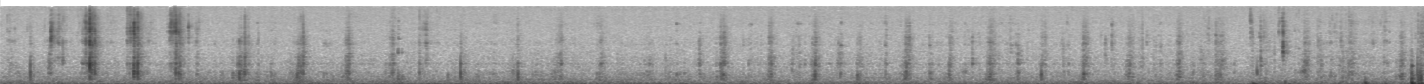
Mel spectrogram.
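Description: Close-miked crunching bites into a raw green chili pepper: three sharp crunches about a second in, then steady chewing.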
